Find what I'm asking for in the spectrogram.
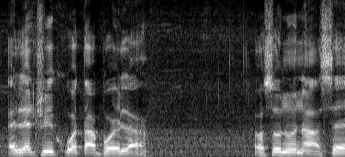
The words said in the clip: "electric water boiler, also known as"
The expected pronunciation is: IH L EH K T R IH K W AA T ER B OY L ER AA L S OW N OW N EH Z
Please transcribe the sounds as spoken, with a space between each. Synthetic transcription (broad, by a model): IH L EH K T R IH K W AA T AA B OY L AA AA S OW N OW N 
